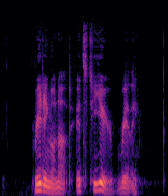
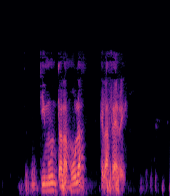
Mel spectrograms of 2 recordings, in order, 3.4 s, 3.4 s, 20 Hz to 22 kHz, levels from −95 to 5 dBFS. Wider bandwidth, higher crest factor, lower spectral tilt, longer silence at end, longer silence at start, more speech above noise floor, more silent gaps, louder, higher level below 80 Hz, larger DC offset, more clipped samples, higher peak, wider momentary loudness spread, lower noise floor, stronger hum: first, 13 kHz vs 7.6 kHz; about the same, 20 dB vs 20 dB; second, -5.5 dB/octave vs -7.5 dB/octave; second, 0.65 s vs 0.9 s; first, 0.7 s vs 0.5 s; first, 52 dB vs 42 dB; neither; second, -31 LUFS vs -26 LUFS; second, -72 dBFS vs -64 dBFS; neither; neither; second, -14 dBFS vs -8 dBFS; about the same, 13 LU vs 15 LU; first, -83 dBFS vs -66 dBFS; neither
